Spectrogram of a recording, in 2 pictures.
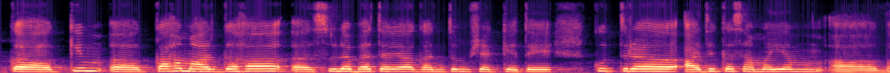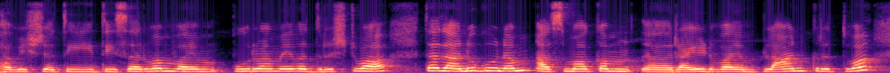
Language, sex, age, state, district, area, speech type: Sanskrit, female, 18-30, Andhra Pradesh, Guntur, urban, spontaneous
